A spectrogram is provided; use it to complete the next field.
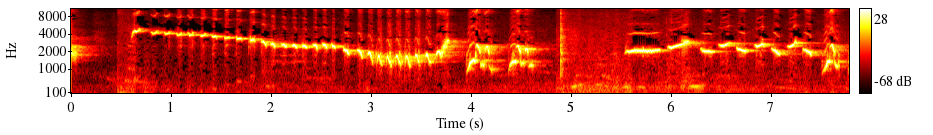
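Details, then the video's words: White-rumped shama lure song to trigger a silent bird's reply: a long high whistle sliding steadily downward in rapid pulses, rough chattering notes, then lively varied whistled phrases. "PANCINGAN SANTAI & EFEKTIF❗❗ murai DIAM langsung respon NYAUT❗❗"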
